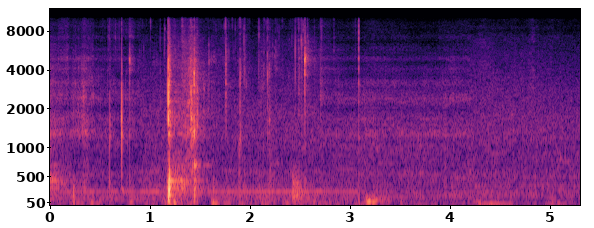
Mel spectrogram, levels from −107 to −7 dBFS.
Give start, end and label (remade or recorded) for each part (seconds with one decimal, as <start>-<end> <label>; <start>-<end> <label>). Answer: 0.0-0.9 remade; 0.9-2.7 recorded; 2.7-4.2 remade; 4.2-5.3 recorded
